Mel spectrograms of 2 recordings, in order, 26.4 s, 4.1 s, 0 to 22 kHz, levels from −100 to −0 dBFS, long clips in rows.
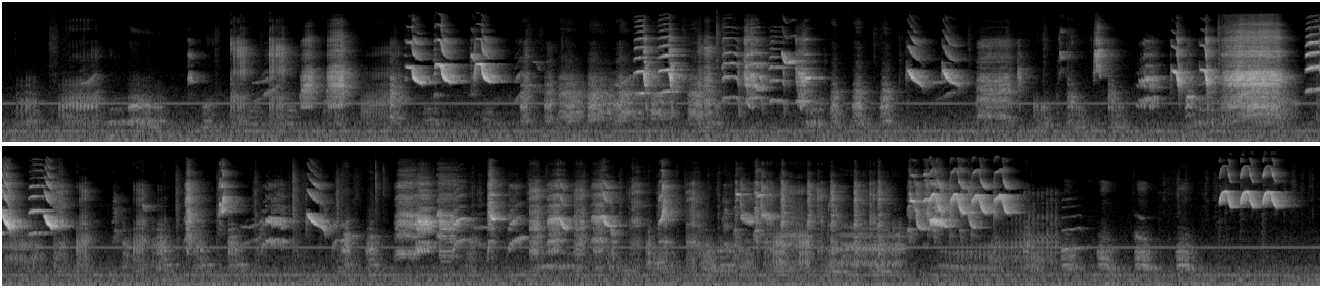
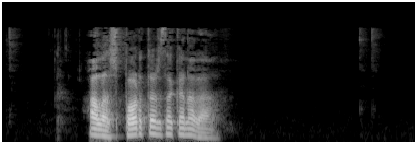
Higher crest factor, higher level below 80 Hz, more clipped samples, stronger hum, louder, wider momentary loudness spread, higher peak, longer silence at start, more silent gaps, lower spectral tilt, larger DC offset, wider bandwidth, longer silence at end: about the same, 26 dB vs 24 dB; about the same, -64 dBFS vs -64 dBFS; neither; neither; second, -35 LUFS vs -26 LUFS; first, 24 LU vs 12 LU; second, -12 dBFS vs -6 dBFS; second, 0 s vs 0.9 s; neither; second, 1.5 dB/octave vs -5.5 dB/octave; neither; first, 18.5 kHz vs 11.5 kHz; second, 0 s vs 2 s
